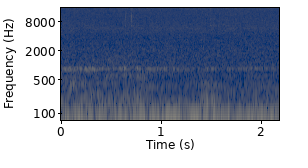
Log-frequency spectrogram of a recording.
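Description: A steady low electrical hum with faint hiss and a faint, thin, steady tone above it. This is the recording's background noise, with no distinct event.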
